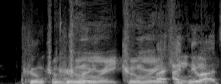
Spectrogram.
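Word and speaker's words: Cymru: Besides Chimru, like Kumri. Kumri.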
